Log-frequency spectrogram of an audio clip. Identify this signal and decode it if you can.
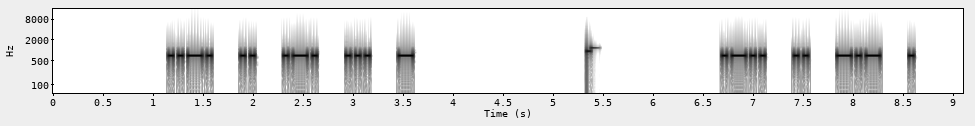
Morse code, heard as a keyed tone, about 25 wpm, spaced as for 18 wpm, 690 Hz. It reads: FIRST LIKE
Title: 2x Character Spacing - Top 100 Words - 25wpm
